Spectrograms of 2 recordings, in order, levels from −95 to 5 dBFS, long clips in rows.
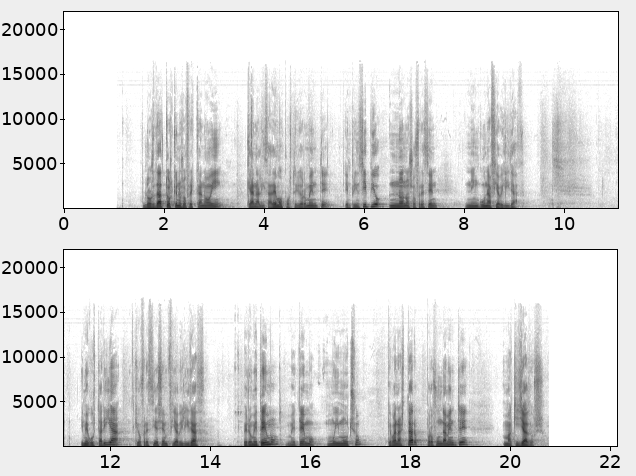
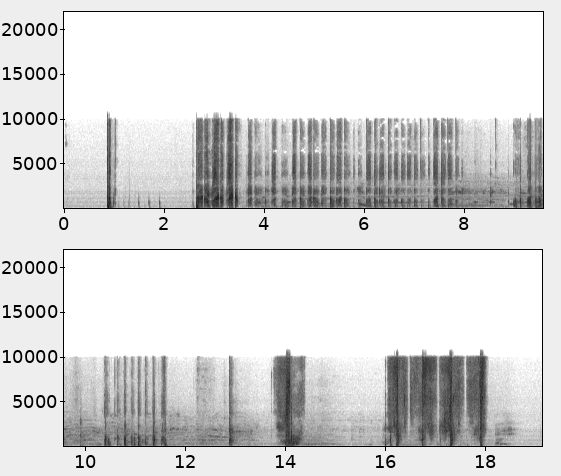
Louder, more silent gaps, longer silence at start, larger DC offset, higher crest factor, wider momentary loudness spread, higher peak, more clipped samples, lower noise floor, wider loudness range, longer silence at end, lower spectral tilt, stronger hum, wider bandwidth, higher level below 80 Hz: second, -22 LUFS vs -13 LUFS; neither; first, 1.6 s vs 0.85 s; neither; first, 22 dB vs 16 dB; second, 14 LU vs 22 LU; about the same, 0 dBFS vs 0 dBFS; second, under 0.1% vs 0.2%; first, -66 dBFS vs -61 dBFS; second, 5 LU vs 11 LU; first, 1.5 s vs 0.65 s; first, -6 dB/octave vs -1 dB/octave; neither; first, 14 kHz vs 11 kHz; second, -58 dBFS vs -46 dBFS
